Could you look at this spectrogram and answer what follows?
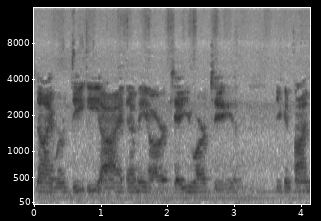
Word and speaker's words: Diemer: It's pronounced Diemer, DEIMERKURT.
